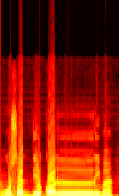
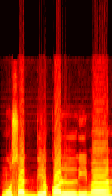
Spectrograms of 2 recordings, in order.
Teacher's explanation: Idgham artinya memasukkan, bila gunnah tanpa disertai dengan gunnah. Jadi kita hanya memasukkan saja tanwinnya kepada huruf lam dan tidak ditahan. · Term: idgham bila gunnah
